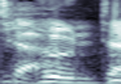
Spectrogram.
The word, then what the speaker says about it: junta: What is, junta. It's junta. Junta. Yeah, yeah, it's, you said it right.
